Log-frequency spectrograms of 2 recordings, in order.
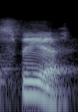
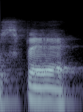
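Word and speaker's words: Speer: Albert Albert Spear. Now they know exactly how tall Albert Spear is or Spare depending how you pronounce him.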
